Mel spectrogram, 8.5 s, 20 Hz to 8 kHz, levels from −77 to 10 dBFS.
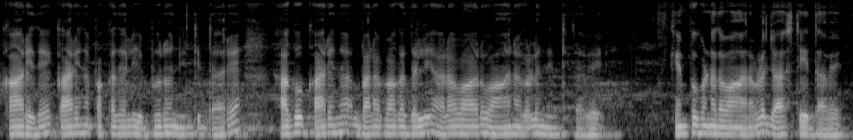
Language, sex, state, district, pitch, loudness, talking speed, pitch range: Kannada, male, Karnataka, Shimoga, 105 Hz, -20 LUFS, 120 wpm, 100-110 Hz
